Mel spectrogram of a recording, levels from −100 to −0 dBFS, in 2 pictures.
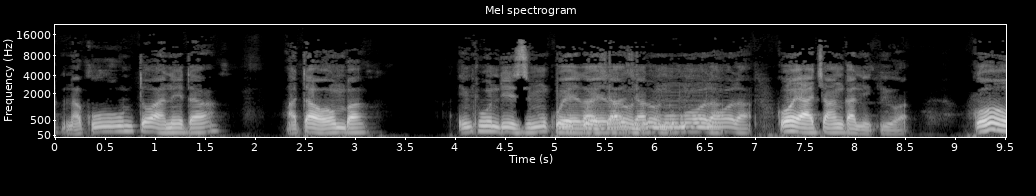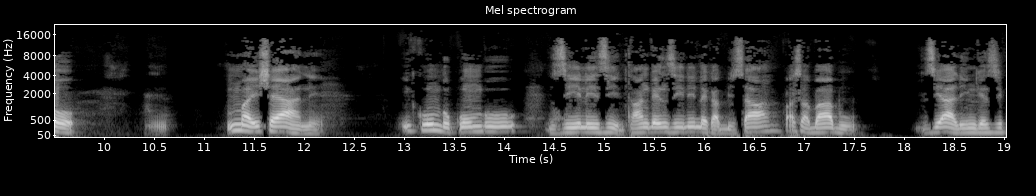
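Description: This is a speech clip. Throughout, it sounds watery and swirly, with smeared attacks, plainly audible damage. MP3 compression at a low bitrate, perhaps near 48 kbps, is the likely cause. From 5.02 to 6.96 s there is a doubled audio track: a second copy of the speech, about as loud, trails around 300 ms behind. It is most likely from a second capture path or an out-of-step edit.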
